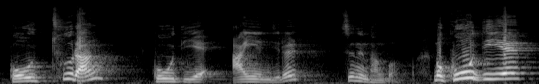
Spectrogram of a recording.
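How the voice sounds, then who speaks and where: A man teaching an English lesson to viewers in a playful way, asking them questions. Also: medium pitch.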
